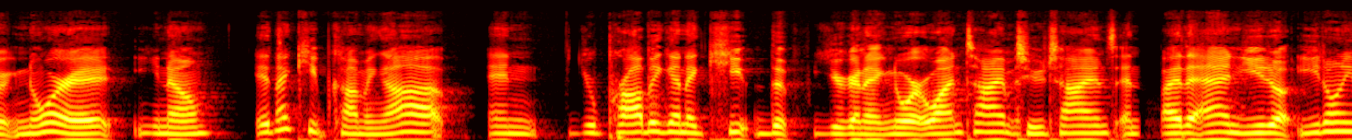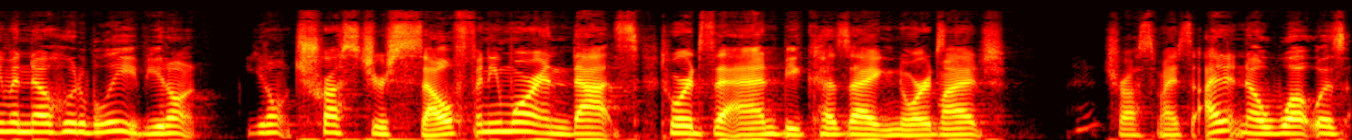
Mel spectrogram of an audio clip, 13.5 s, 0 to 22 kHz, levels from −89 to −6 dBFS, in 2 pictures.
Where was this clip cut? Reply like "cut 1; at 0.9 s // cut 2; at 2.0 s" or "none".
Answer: cut 1; at 1.4 s // cut 2; at 2.4 s // cut 3; at 5.1 s // cut 4; at 5.7 s // cut 5; at 10.0 s // cut 6; at 11.5 s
